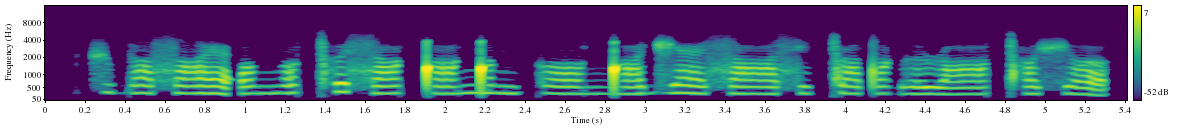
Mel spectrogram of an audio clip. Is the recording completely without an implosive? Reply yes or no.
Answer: yes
